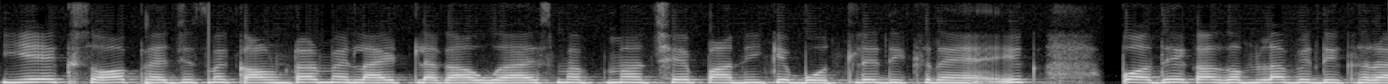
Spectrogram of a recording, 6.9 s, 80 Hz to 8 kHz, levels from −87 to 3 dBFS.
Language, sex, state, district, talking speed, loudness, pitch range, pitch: Hindi, female, Jharkhand, Deoghar, 235 wpm, -12 LUFS, 245-265 Hz, 255 Hz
